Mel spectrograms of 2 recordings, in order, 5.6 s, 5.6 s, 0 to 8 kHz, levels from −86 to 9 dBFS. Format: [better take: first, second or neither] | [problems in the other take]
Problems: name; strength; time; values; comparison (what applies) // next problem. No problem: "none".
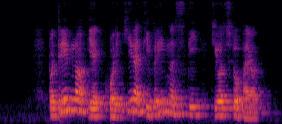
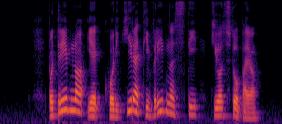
second | room echo; dies away in 0.6 s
